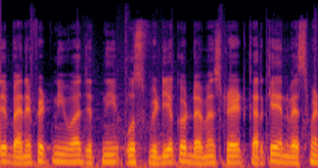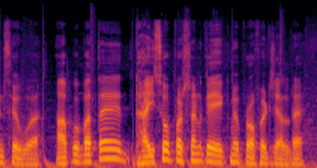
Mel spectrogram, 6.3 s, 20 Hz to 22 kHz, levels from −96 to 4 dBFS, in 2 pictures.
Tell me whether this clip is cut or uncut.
cut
